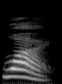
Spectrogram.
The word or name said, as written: wai4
